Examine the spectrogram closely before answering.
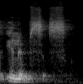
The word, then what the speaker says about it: ellipsis: i p s i s ellipses the correct pronunciation is ellipses Can you spot where is that ellipses in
